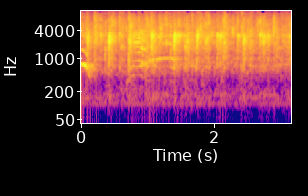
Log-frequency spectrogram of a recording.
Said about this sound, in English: Yes, that's and would you just give yourself a round of applause?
